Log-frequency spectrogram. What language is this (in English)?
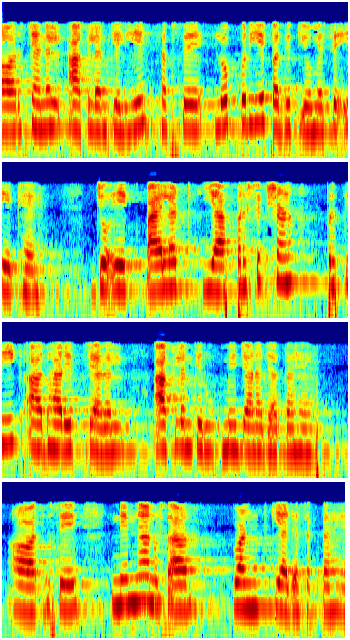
Hindi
